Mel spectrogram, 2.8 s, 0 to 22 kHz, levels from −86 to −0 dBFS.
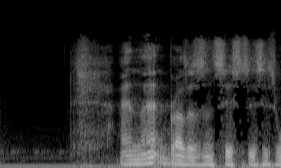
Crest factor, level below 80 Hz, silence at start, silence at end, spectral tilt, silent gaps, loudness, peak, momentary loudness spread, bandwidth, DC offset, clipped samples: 18 dB; -46 dBFS; 0 s; 0 s; -5 dB/octave; none; -32 LUFS; -14 dBFS; 18 LU; 9.8 kHz; under 0.1%; under 0.1%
